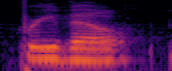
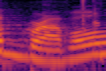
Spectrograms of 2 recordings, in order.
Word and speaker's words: Breville: It's a Breville. I always say it wrong. – It's a Breville.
